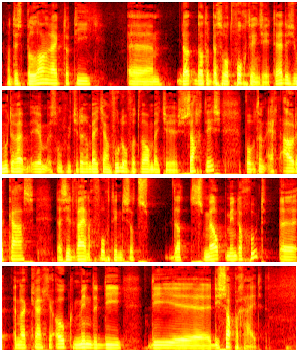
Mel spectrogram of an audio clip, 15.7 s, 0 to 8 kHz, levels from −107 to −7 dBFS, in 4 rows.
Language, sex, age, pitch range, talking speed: Dutch, male, 40-59, 90-115 Hz, 240 wpm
